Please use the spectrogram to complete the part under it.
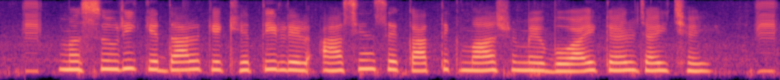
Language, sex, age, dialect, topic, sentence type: Magahi, female, 25-30, Western, agriculture, statement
